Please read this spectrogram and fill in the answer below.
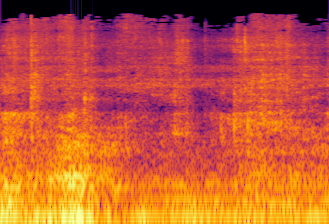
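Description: A metal spoon stirring a thickening flour-and-milk soup in a stainless steel saucepan, faint, over a low steady hum.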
